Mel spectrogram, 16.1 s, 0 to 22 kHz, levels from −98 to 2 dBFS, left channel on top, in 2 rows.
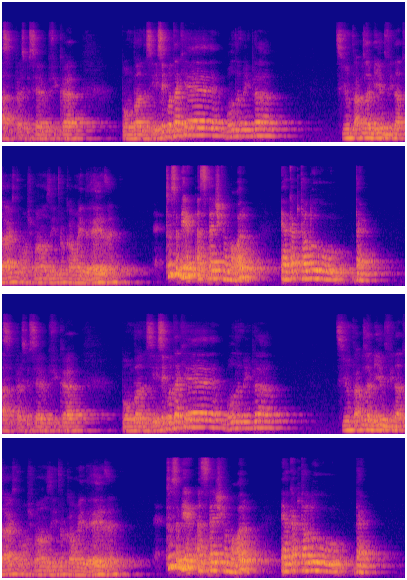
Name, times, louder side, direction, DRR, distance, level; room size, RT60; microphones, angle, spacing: voice 1, 0.0-1.4 2.4-5.4 6.7-10.3, equal, 15° left, -7 dB, 3.1 m, -30 dB
voice 2, 11.3-13.0 13.6-15.2, equal, 65° left, -4 dB, 2.5 m, -25 dB
12.0 x 4.7 x 4.2 m, 1.1 s
head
